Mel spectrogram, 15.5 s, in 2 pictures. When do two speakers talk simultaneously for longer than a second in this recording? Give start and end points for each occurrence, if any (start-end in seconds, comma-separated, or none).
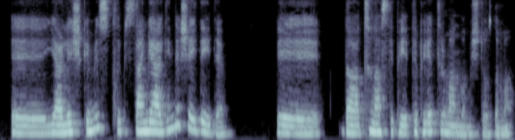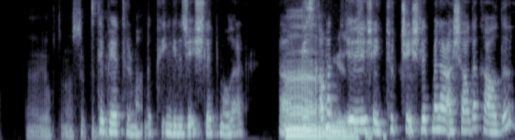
12.0-13.2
